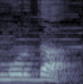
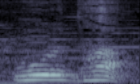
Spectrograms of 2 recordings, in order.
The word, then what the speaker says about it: मूर्धा: मूर्धा तो कहेंगे मुर्दा, नॉट मुर्दा। ध्यान रखेंगे, द नहीं ध, मूर्धा। मूर्धा कहाँ है बता चुके हैं, टच करना होगा, पहचानना होगा, ट कहिएगा, ट ठ ड ढ, मूर्धा में टच करेगा जीभ। उच्चारण करके देख लीजिएगा, पकड़ा जाएगा मूर्धा आपका। नो नॉट मुर्दा, मूर्धा, मूर्धा है।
